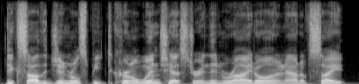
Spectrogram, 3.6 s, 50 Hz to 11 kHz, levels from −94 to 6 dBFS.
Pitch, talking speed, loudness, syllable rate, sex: 105 Hz, 265 wpm, -19 LUFS, 6.5 syllables/s, male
